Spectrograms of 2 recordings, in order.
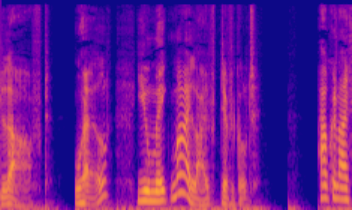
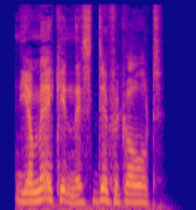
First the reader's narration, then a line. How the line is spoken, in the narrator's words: he groaned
